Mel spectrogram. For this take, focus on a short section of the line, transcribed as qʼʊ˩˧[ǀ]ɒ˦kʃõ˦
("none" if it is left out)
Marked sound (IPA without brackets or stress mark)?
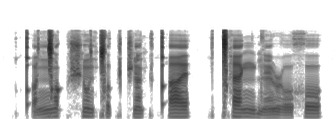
ŋ͡ǀ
